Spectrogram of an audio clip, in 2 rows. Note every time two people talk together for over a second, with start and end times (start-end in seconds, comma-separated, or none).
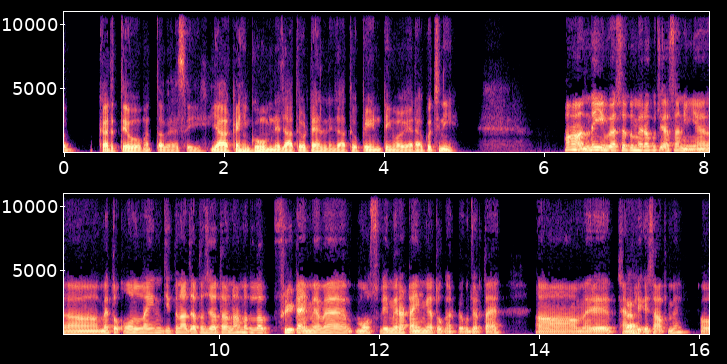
none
